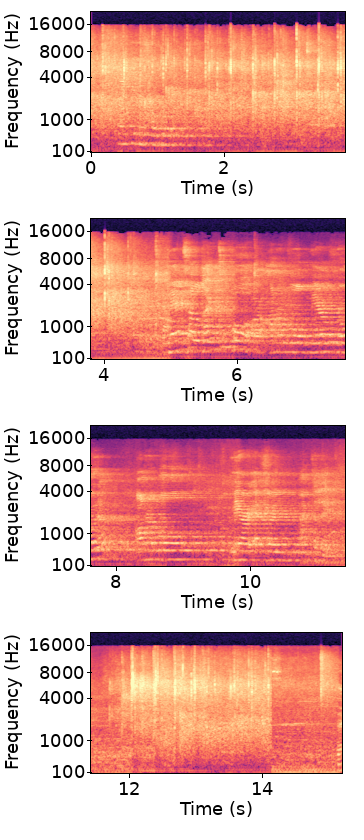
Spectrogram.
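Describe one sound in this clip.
A young woman speaks into a microphone over loudspeakers.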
